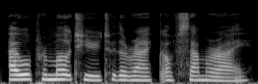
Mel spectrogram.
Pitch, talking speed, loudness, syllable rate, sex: 200 Hz, 210 wpm, -18 LUFS, 5.5 syllables/s, female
